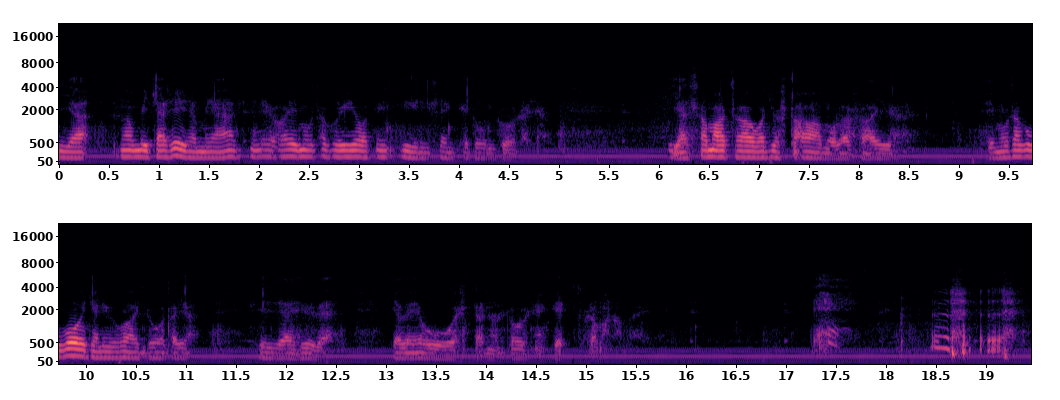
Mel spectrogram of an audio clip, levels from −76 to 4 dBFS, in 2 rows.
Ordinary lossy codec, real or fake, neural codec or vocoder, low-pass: none; real; none; none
